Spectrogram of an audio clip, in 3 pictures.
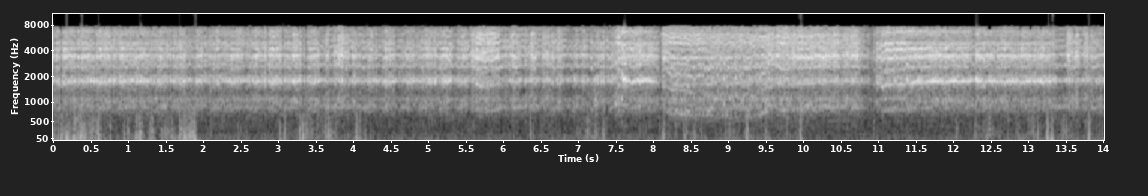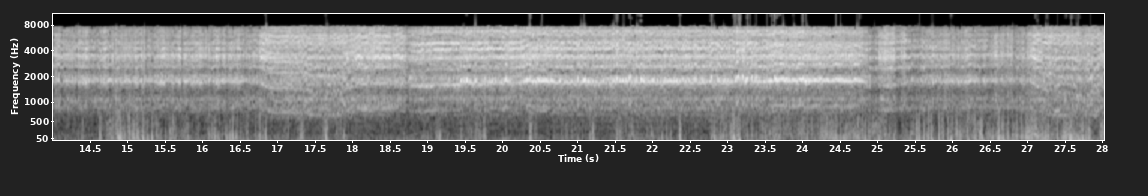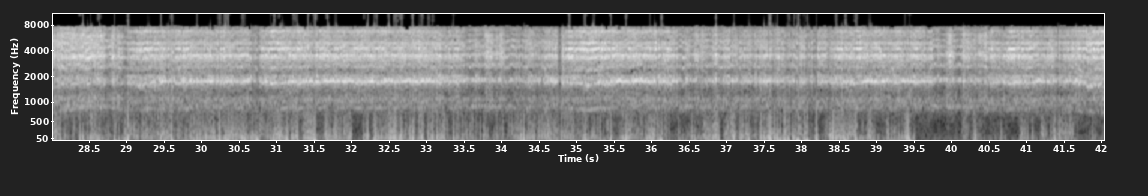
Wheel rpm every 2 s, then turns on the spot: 230, 230, 230, 230, 210, 230, 230, 230, 220, 210, 200, 200, 230, 220, 220, 230, 230, 230, 230, 230, 230.
none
